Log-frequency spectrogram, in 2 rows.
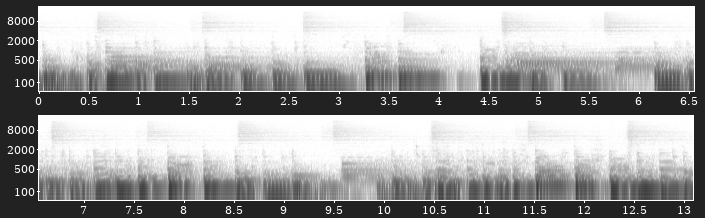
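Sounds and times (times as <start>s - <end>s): jazz music: 0.0s - 13.0s
light cymbal strokes: 0.0s - 13.0s
plucked double bass: 0.0s - 13.0s.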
